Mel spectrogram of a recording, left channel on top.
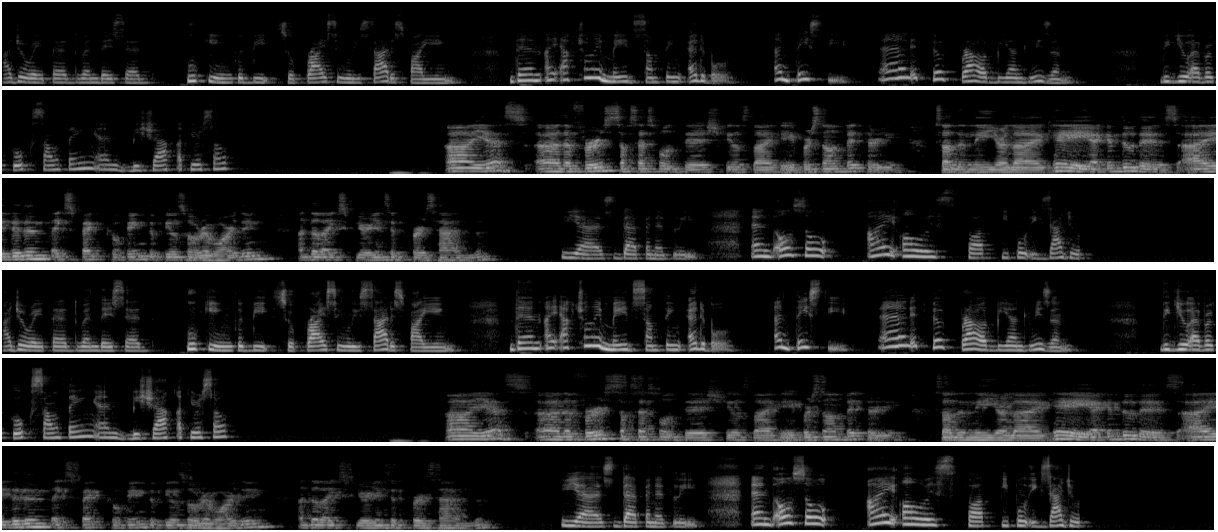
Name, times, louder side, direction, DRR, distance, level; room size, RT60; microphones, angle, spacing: voice 1, 0.0-1.5 1.8-7.3 7.7-8.5 8.8-10.7 11.6-14.4 29.9-32.6 32.9-35.1, right 3 dB, 80° right, 0.7 m, -30 dB
voice 2, 16.6-26.9 27.2-29.1, left 1 dB, 30° left, 6.9 m, -32 dB
22.5 x 7.9 x 2.4 m
head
